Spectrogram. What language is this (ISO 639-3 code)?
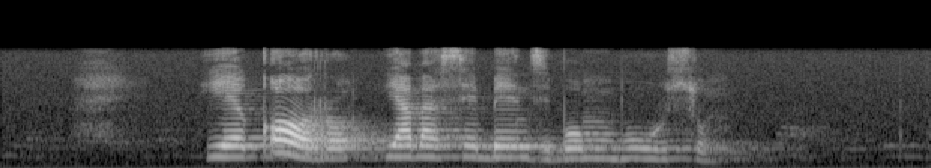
nbl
